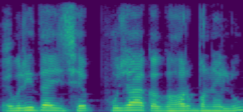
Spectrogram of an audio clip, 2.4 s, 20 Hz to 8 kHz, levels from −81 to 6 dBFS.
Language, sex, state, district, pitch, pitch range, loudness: Maithili, male, Bihar, Madhepura, 165 Hz, 155-175 Hz, -16 LUFS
